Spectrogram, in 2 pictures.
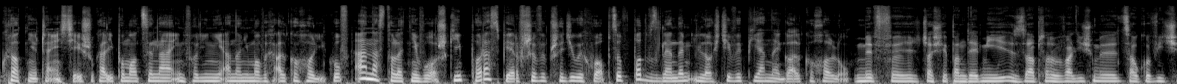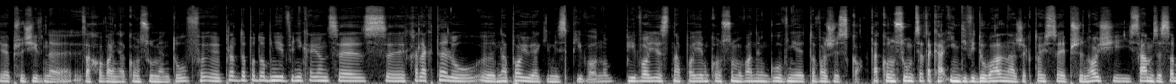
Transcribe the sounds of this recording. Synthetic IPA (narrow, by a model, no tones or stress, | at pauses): ukɾɔt̪ɲɛt͡ʂɛ̰̃ɕt͡ɕejʂukalʲipɔmɔt̪sɘnaʔḭnfɔlʲiɲiʔa̰nɔɲimɔvɘxa̰lkɔxɔlʲḭkufʔanast̪ɔlɛt̪ɲɛvwɔʂkʲipɔɾaspʲjɛɾfʂɘvɘpʂɛd͡ʑiwɘxwɔpt̪sufpɔd̪vzɡlɛnd̪ɛmʔḭlɔɕt͡ɕivɘpʲijanɛɡɔalkɔxɔlṵmɘft͡ʂaɕɛpand̪ɛmʲjizaɔpsɛɾvɔvalʲiɕmɘt̪sawkɔvʲit͡ɕɛpʂɛt͡ɕivnɛ̰z̥axɔvaɲakɔnsumɛnt̪ufpɾavd̪ɔpɔd̪ɔbɲɛvɘɲikajɔnt̪sɛzxaɾakt̪ɛɾunapɔjujakʲimjɛst̪̚pʲivɔnɔpʲivɔjɛst̪napɔjɛmkɔnsumɔvanɘmɡwuvɲɛt̪ɔvaʐɘskɔt̪akɔnsump̪sʲjat̪akaʔind̪ɘvʲid̪ualnaʐɛkt̪ɔɕsɔbʲjɛpʂɘnɔɕiːsamzɛsɔb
